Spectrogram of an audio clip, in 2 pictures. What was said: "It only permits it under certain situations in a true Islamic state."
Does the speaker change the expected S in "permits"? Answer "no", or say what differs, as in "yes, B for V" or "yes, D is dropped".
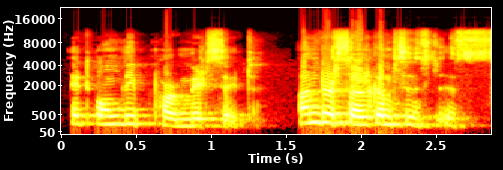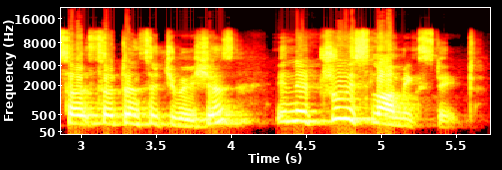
no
